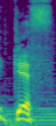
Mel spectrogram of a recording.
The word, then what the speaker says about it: GIF: The GIF pronunciation debate. Yes, I say it like that, like the peanut butter, the soft G that makes people irrationally upset.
